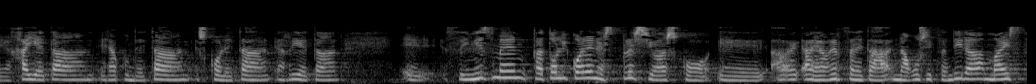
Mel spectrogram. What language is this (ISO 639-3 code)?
eus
